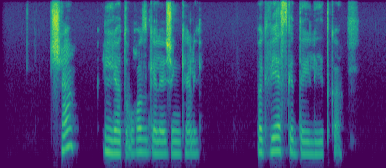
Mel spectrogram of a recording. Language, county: Lithuanian, Vilnius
